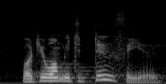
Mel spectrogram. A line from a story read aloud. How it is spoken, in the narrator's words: he asked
